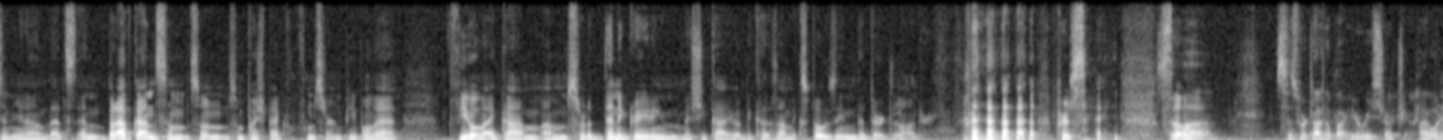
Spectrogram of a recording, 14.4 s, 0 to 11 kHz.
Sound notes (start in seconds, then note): 6.2 speaking foreign language; 9.6 laughing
